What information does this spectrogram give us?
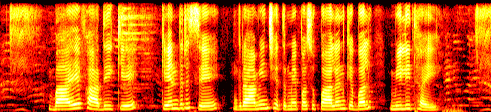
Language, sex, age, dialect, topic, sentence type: Magahi, female, 18-24, Central/Standard, banking, statement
